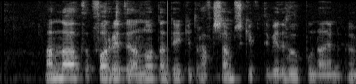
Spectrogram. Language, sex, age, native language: Icelandic, male, 50-59, Icelandic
